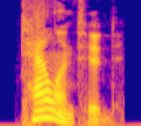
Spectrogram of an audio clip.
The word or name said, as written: talented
